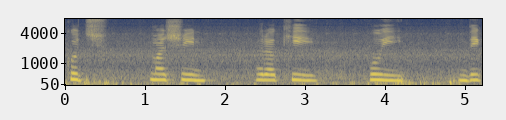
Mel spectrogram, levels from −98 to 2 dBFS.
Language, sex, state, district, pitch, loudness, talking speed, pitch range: Hindi, female, Madhya Pradesh, Dhar, 245 Hz, -15 LUFS, 55 wpm, 235-255 Hz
